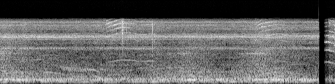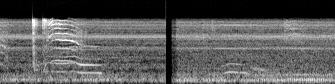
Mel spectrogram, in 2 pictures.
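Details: Two white domestic cats, a mother and her same-coloured daughter, meow in rising and falling wavering calls over a steady background hum.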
